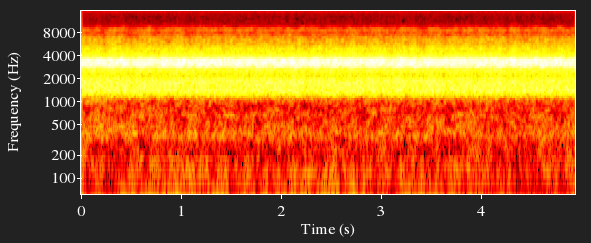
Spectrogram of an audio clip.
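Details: Frogs in rice paddies close to home form a continuous, even chorus of high trilling voices blended into one steady wall of sound.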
